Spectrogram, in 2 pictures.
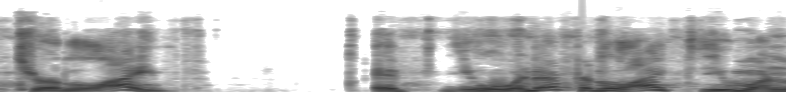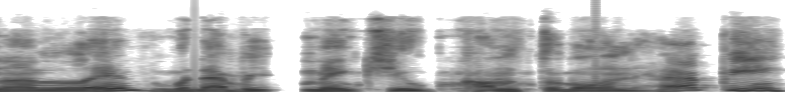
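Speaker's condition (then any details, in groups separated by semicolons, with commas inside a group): Spinocerebellar ataxia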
